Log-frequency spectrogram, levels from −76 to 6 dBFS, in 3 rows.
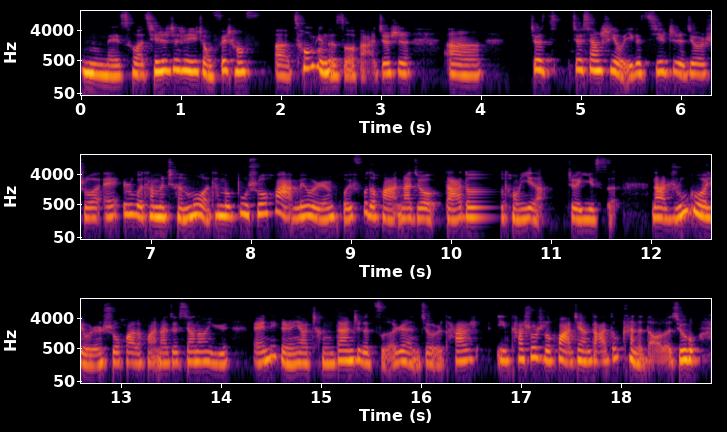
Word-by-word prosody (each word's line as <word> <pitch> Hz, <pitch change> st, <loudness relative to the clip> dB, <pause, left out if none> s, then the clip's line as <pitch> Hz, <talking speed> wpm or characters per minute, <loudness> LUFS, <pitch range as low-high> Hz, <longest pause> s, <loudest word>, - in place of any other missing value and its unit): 嗯， 215 Hz, -, +7 dB
没 175 Hz, -1 st, +1 dB
错。 190 Hz, +2 st, -2 dB
其 190 Hz, +4 st, +4 dB
实 235 Hz, +1 st, +8 dB
这 255 Hz, +1 st, +4 dB
是 245 Hz, -1 st, +7 dB
一 225 Hz, -, +6 dB
种 210 Hz, -6 st, +1 dB
非 235 Hz, +9 st, +1 dB
常 225 Hz, -2 st, +3 dB
符 220 Hz, -, -9 dB, 0.2 s
呃， 170 Hz, -2 st, -2 dB
聪 290 Hz, -, 0 dB
明 220 Hz, -, +5 dB
的 210 Hz, -, +6 dB
做 175 Hz, -, -3 dB
法， -, -, -6 dB
就 200 Hz, 0 st, 0 dB
是， 205 Hz, -1 st, -1 dB, 0.3 s
嗯， 180 Hz, -1 st, -1 dB, 0.5 s
就 260 Hz, -, +3 dB, 0.3 s
就 260 Hz, -, +1 dB
像 250 Hz, -1 st, +5 dB
是 245 Hz, 0 st, -1 dB
有 215 Hz, -, +3 dB
一 -, -, -2 dB
个 200 Hz, +2 st, +1 dB
机 205 Hz, +3 st, -2 dB
制， 215 Hz, -3 st, -1 dB
就 195 Hz, +1 st, -1 dB
是 185 Hz, -, -3 dB
说， 195 Hz, -1 st, -3 dB
诶， 210 Hz, +3 st, -4 dB
如 245 Hz, 0 st, +1 dB
果 225 Hz, -3 st, +2 dB
他 215 Hz, +1 st, +1 dB
们 205 Hz, -1 st, +6 dB
沉 210 Hz, -2 st, -3 dB
默， 220 Hz, +4 st, +3 dB
他 230 Hz, -, -2 dB
们 220 Hz, -1 st, +5 dB
不 250 Hz, +3 st, 0 dB
说 255 Hz, +2 st, +1 dB
话， 285 Hz, +2 st, +2 dB
没 200 Hz, -, 0 dB
有 220 Hz, -1 st, +3 dB
人 185 Hz, +1 st, 0 dB
回 180 Hz, -, -1 dB
复 205 Hz, +8 st, -6 dB
的 210 Hz, -, +2 dB
话， 190 Hz, -4 st, 0 dB
那 190 Hz, -3 st, -1 dB
就 185 Hz, -2 st, -1 dB
大 175 Hz, -, +2 dB
家 175 Hz, -, 0 dB
都 200 Hz, 0 st, -1 dB
同 195 Hz, -3 st, -4 dB
意 190 Hz, +1 st, 0 dB
了， 180 Hz, -, -6 dB, 0.2 s
这 190 Hz, -, -4 dB
个 175 Hz, -, +1 dB
意 175 Hz, 0 st, -1 dB
思。 170 Hz, 0 st, -13 dB, 0.3 s
那 195 Hz, -1 st, +4 dB
如 190 Hz, +9 st, +2 dB
果 275 Hz, -9 st, +4 dB
有 185 Hz, -5 st, +1 dB
人 155 Hz, +2 st, -3 dB
说 185 Hz, 0 st, -4 dB
话 185 Hz, 0 st, -3 dB
的 175 Hz, -, -6 dB
话， 185 Hz, -, -5 dB
那 180 Hz, -, -3 dB
就 185 Hz, +1 st, -5 dB
相 195 Hz, +1 st, -3 dB
当 195 Hz, 0 st, -1 dB
于， 170 Hz, +2 st, -5 dB, 0.2 s
诶， 185 Hz, +1 st, -1 dB
那 250 Hz, +6 st, +1 dB
个 195 Hz, -, -2 dB
人 165 Hz, -, -1 dB
要 180 Hz, 0 st, -1 dB
承 175 Hz, 0 st, -5 dB
担 210 Hz, +1 st, +3 dB
这 215 Hz, -, -1 dB
个 185 Hz, -, -1 dB
责 180 Hz, +1 st, -9 dB
任， 195 Hz, +1 st, -2 dB
就 180 Hz, -1 st, -5 dB
是 -, -, -7 dB
他 205 Hz, +2 st, -1 dB, 0.2 s
一 215 Hz, -, -2 dB
他 215 Hz, -, -3 dB
说 260 Hz, +3 st, +1 dB
实 240 Hz, -5 st, 0 dB
话， 200 Hz, -, +3 dB
这 215 Hz, -, 0 dB
样 200 Hz, -1 st, +1 dB
大 -, -, -1 dB
家 -, -, -2 dB
都 235 Hz, +3 st, -4 dB
看 235 Hz, -4 st, 0 dB
得 -, -, -1 dB
到 -, -, -6 dB
的， -, -, -5 dB
就， 220 Hz, 0 st, +4 dB
200 Hz, 340 characters per minute, -19 LUFS, 185-225 Hz, 0.5 s, 实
